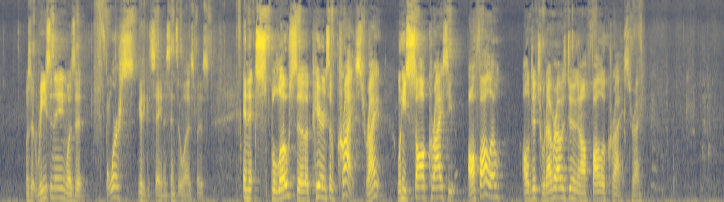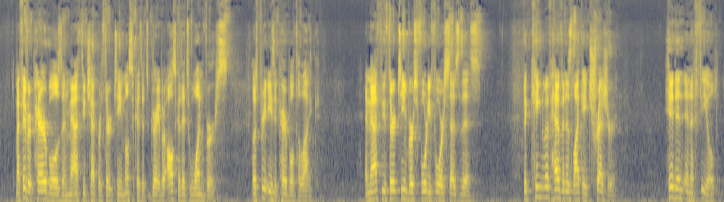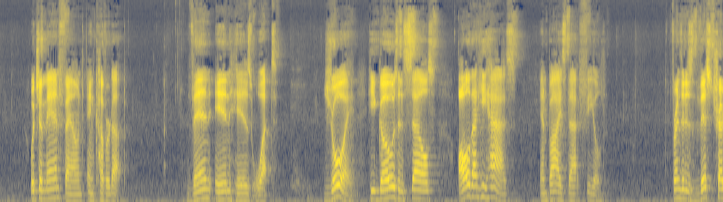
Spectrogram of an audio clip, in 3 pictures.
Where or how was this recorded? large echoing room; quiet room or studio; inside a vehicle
large echoing room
